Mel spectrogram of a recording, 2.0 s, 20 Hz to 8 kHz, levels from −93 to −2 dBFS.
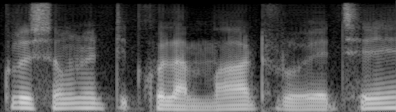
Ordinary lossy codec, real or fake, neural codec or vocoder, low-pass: none; fake; codec, 16 kHz, 0.7 kbps, FocalCodec; 7.2 kHz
